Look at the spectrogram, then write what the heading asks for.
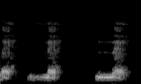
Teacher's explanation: ल के उच्चारण में हमारी जो जीभ है उसकी टिप है ऊपर वाले दांतों की जड़ में टकराती है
